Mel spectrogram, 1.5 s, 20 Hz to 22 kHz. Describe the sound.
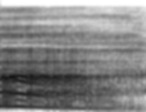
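A single drawn-out vocal groan imitating the grumpy "ugh" of a 9-year-old boy stepping out onto a cottage porch, starting loud and steady, then sliding slowly downward in pitch as it trails off over about a second and a half.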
